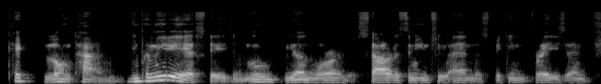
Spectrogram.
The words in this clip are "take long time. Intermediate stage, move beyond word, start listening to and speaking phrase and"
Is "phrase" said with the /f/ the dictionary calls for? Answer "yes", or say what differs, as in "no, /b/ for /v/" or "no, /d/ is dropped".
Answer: yes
